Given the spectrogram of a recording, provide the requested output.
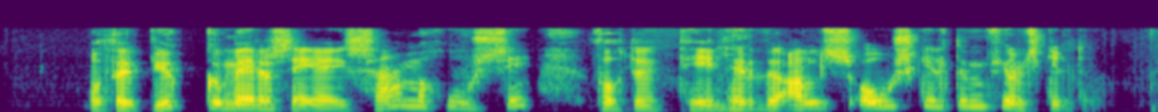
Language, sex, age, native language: Icelandic, male, 30-39, Icelandic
